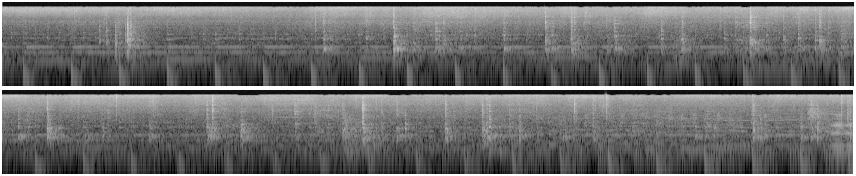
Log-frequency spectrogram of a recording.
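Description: Garlic and onion sautéing in a pan for cream of carrot soup: a continuous sizzle with frequent rhythmic scraping and stirring clatter from a utensil, close and fairly loud throughout.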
